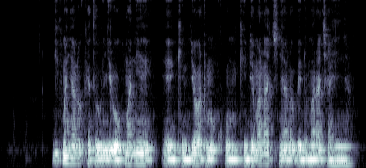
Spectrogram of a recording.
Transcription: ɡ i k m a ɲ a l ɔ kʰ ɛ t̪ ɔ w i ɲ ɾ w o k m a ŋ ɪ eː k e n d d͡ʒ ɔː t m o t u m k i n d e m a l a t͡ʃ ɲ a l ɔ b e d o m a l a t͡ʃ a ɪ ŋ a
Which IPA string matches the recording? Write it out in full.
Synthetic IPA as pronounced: ɡ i k m a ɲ a l ɔ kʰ ɛ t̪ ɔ w i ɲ ɾ w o k m a n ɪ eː k i n d d͡ʒ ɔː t m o k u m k i n d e m a l a t͡ʃ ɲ a l ɔ b e d o m a ɾ a t͡ʃ a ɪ ɲ a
